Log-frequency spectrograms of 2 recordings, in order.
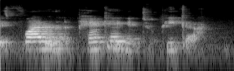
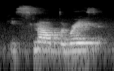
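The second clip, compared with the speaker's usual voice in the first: usual speaking voice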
